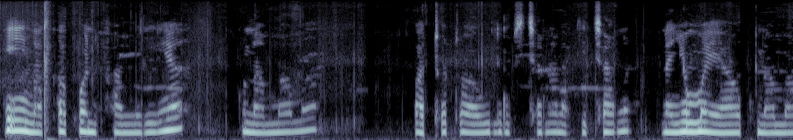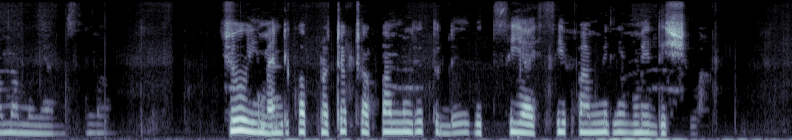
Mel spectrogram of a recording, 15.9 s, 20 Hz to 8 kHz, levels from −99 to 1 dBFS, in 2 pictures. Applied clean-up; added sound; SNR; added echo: none; Chewing, mastication; 15 dB; none.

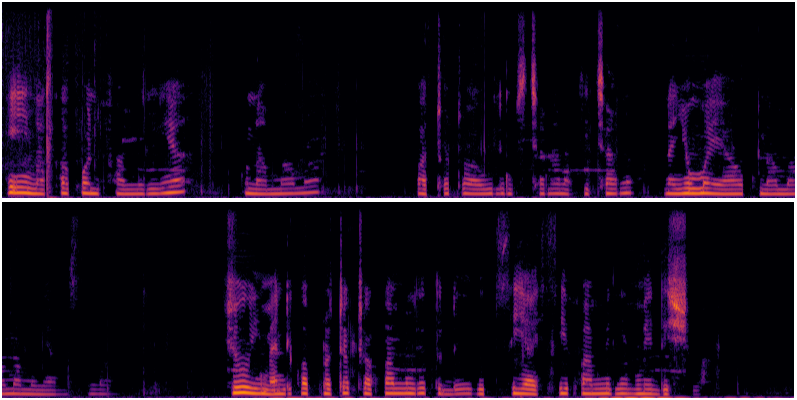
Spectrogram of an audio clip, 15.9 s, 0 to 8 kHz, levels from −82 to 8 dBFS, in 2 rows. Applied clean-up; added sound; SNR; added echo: neural separator model SepFormer DNS4.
